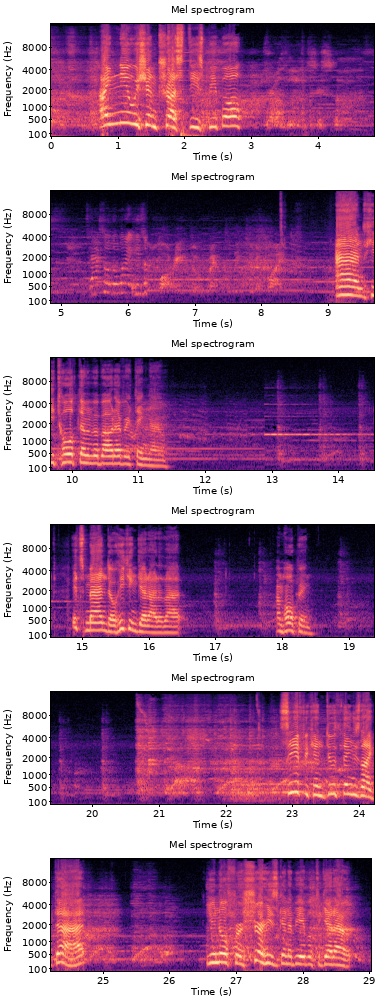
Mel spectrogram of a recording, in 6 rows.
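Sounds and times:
faint tv dialogue: 0.0s - 29.0s.

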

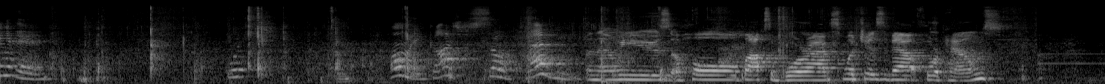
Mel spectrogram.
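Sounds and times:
child speaking: 0.0s - 0.5s, 2.3s - 2.7s, 3.9s - 5.9s
powder rustling: 4.8s - 10.4s.

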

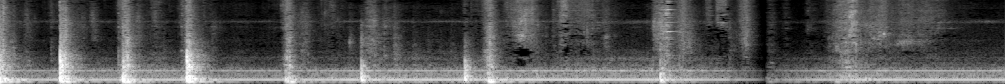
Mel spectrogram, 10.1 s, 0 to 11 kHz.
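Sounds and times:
knife chopping on cutting board: 0.0s - 2.2s, 2.8s - 3.8s, 4.6s - 5.3s.

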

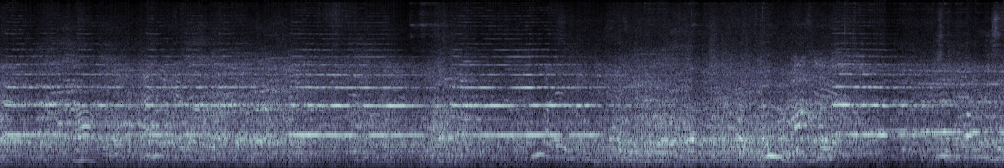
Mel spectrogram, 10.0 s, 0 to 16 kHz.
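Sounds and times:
high horn-like tone: 0.0s - 6.3s, 8.2s - 10.0s
crowd talking and shouting: 0.0s - 10.0s.

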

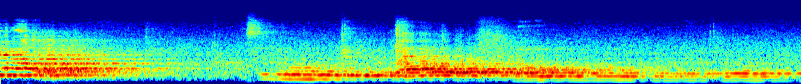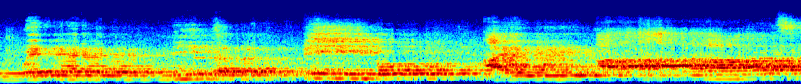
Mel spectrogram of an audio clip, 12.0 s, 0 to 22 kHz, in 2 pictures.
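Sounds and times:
man intoning in sing-song voice: 1.9s - 12.0s.

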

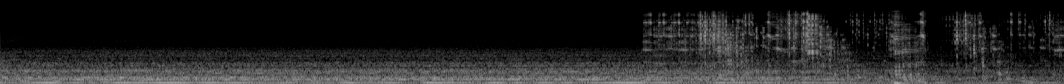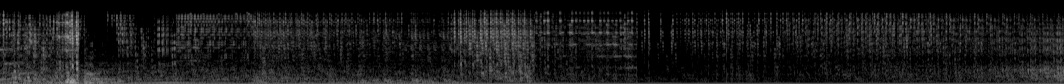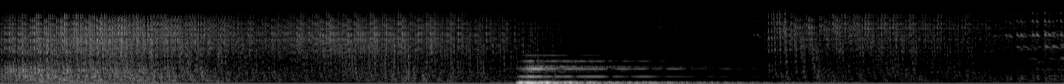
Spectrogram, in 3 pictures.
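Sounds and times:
stuttering noise bursts: 6.4s - 31.9s
low drone: 26.4s - 30.6s.

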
